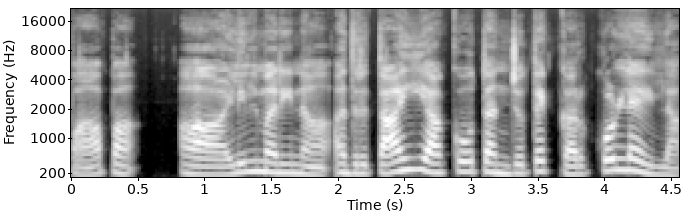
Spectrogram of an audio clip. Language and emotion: Kannada, sad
